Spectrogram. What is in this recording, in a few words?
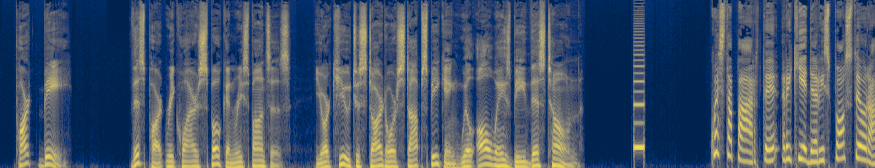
italian directions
